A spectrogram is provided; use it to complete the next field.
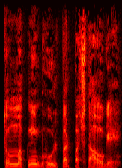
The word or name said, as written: पछताना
